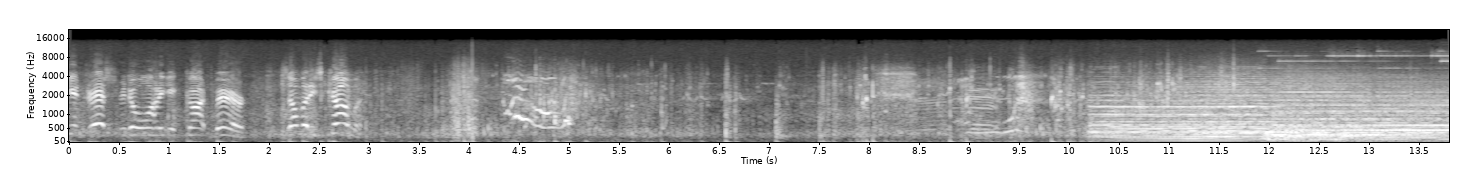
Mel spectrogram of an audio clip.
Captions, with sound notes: if you don't wanna get caught bare. Somebody's coming. - Oh! (groans) (dramatic music)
